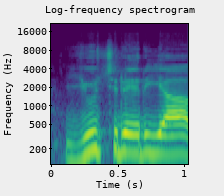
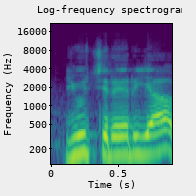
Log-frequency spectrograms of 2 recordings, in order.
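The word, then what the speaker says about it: Wuchereria: name है वो है यू चरे या बेन क्रॉफ्ट डब्लू साइलेंट है यू चरे या बेन क्रॉफ्ट ए ए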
